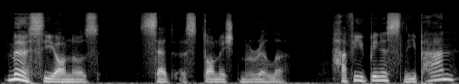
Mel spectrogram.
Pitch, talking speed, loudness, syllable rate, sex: 145 Hz, 145 wpm, -20 LUFS, 5.3 syllables/s, male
